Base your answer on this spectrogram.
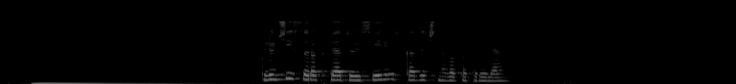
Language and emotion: Russian, neutral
